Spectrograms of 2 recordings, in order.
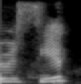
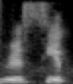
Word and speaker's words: receipt: So, example, there often some pronounce the T and it becomes often and then the receipt. Some people pronounce the P and it becomes receipt which is wrong.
